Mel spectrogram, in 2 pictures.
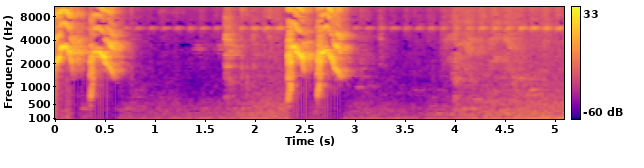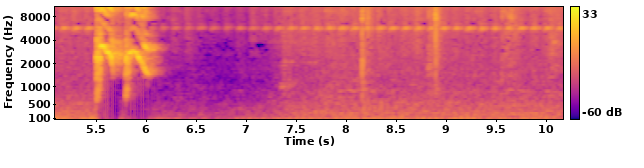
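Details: While eating chilli, a pet ringneck green parrot bursts out in harsh, shrill screeches, clusters of rapid piercing notes at roughly two-second gaps, with a faint steady hum behind.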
